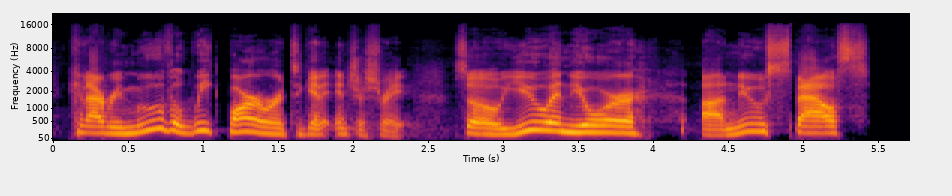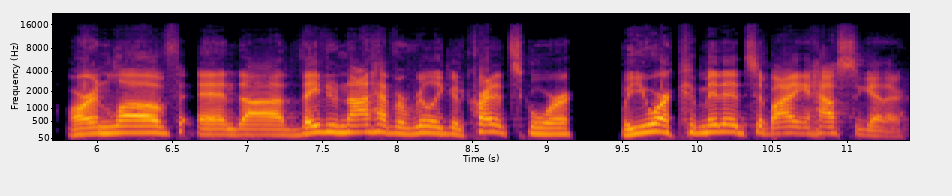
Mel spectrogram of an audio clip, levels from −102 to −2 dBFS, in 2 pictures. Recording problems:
none

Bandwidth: 16 kHz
